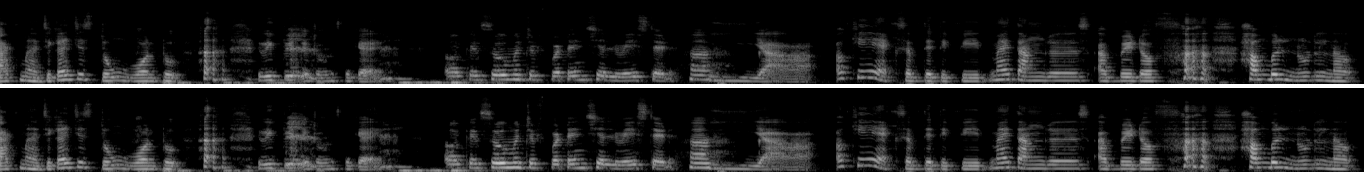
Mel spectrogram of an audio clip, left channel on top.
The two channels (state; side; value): normal; both; correlation 0.77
